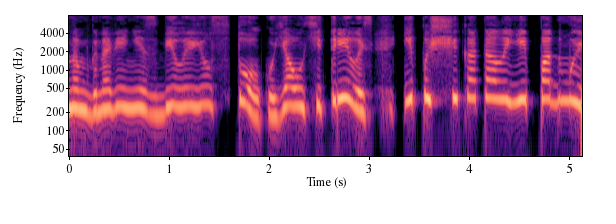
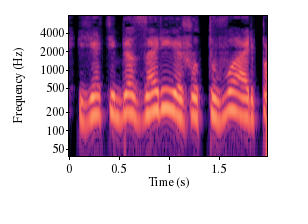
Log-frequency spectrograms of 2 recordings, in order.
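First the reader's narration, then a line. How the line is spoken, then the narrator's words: Hissed threat. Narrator (Russian): прошипела она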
